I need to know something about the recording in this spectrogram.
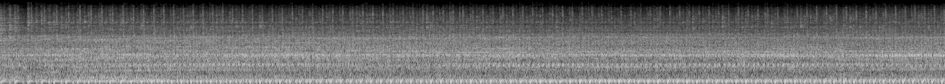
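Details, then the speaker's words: Kawasaki V-twin on a John Deere 757 Z-Trak, idling after a down-cylinder repair and now running on all cylinders: a fast, even light tick about three per second. Owner suspects lifter or valve tick from imperfectly adjusted valves and rocker arms. "here now I don't know if you can hear that in the video but I hear what I think is like a lifter tick on on the on the valves there so but it it is running on all cylinders so I'm I'm happy with that"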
